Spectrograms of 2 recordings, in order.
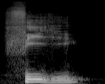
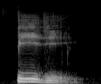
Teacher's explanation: Si tú pides a un hablante nativo de español que pronuncie Fiji, el sonido de la Y que vas a escuchar es una consonante fricativa, o sea, un ruido de fricción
